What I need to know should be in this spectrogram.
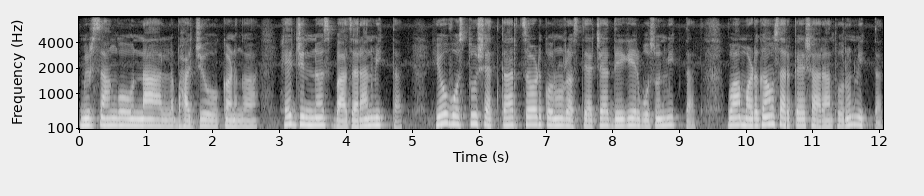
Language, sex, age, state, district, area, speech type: Goan Konkani, female, 45-60, Goa, Canacona, rural, spontaneous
